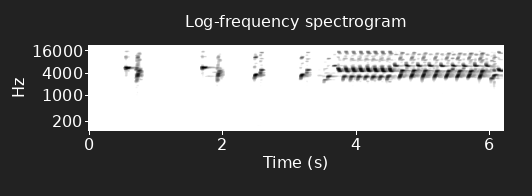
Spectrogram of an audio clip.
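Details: Goldfinch in Spanish canto de salón style, sung without terminations: four spaced, sharp high notes open, then a fast, steady, tinkling trill of doubled twittering notes runs to the end. No other sounds present.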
